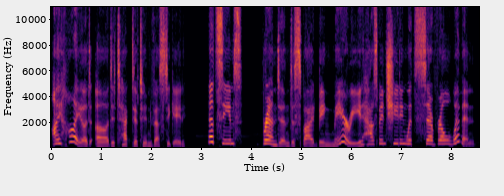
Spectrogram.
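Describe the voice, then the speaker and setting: A woman's voice: high voice, very animated, unhurried, no room sound, faint music behind. A woman voicing a confident, protective aunt who speaks in a pointed, composed way in a dramatized story. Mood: composed, accusing. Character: confident, cutting, protective aunt exposing cheaters. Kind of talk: scripted story dialogue.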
